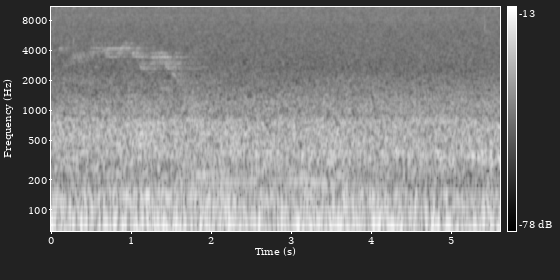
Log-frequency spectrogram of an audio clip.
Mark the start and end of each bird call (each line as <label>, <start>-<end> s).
Veery (Catharus fuscescens), 0.0-5.6 s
